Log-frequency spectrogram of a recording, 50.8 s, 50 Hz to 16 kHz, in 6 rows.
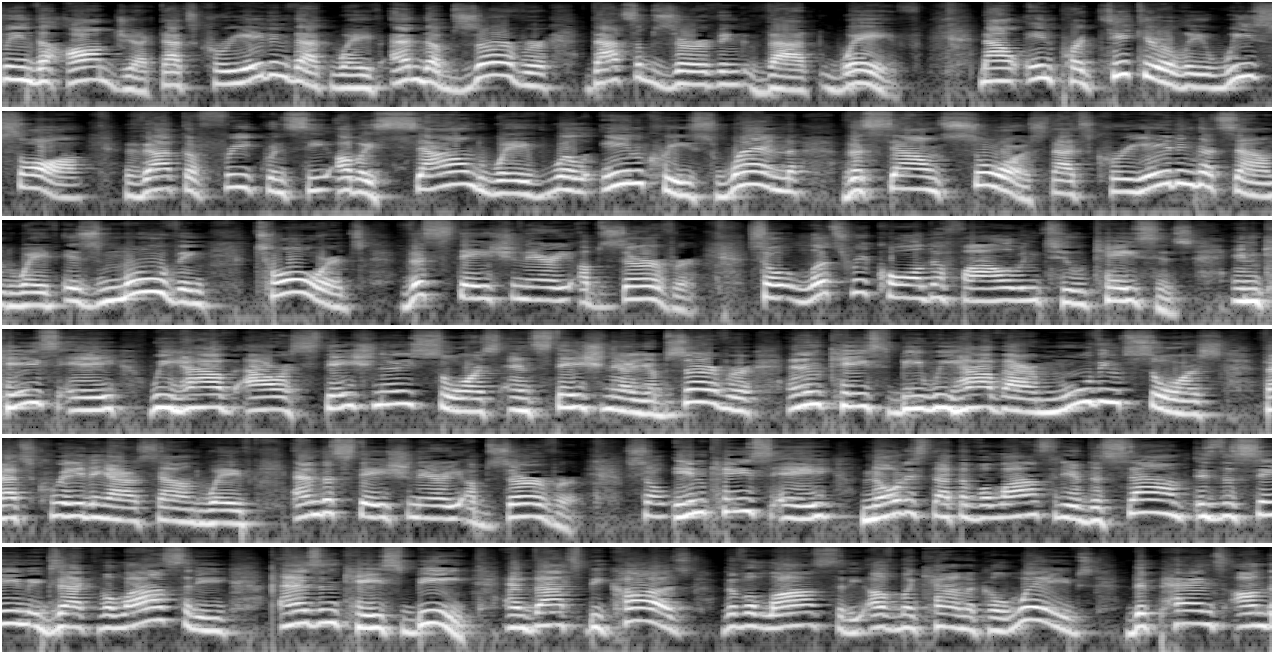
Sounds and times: Speech: 0:00.0 - 0:50.8.

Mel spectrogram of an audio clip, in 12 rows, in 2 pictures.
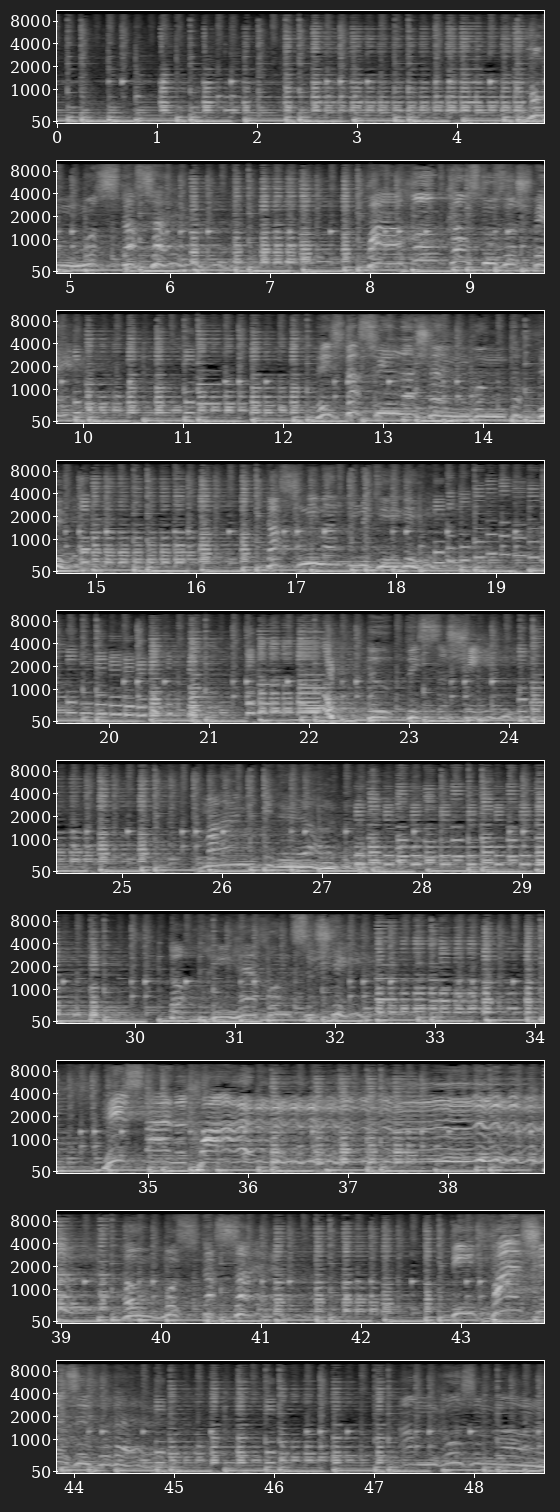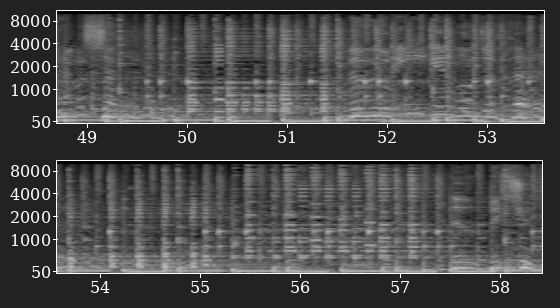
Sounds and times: Blues: 0:00.0 - 0:58.4.

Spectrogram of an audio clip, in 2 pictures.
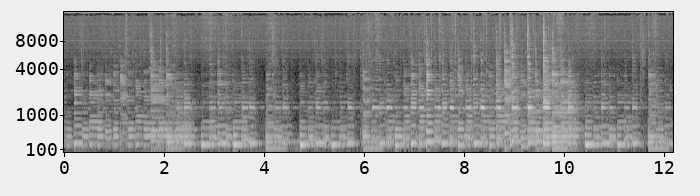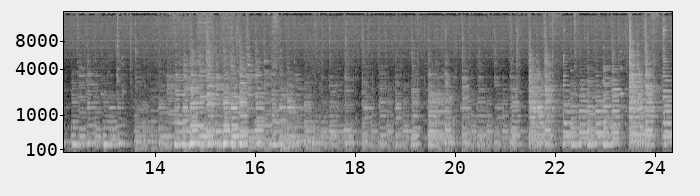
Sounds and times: Acoustic guitar: 0:00.0 - 0:24.3
Strum: 0:00.0 - 0:24.3.

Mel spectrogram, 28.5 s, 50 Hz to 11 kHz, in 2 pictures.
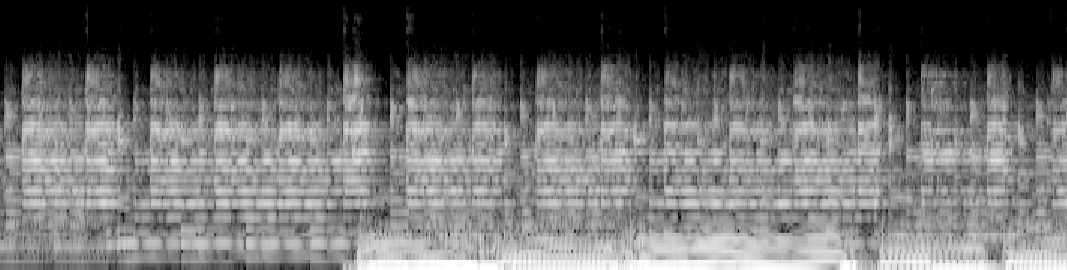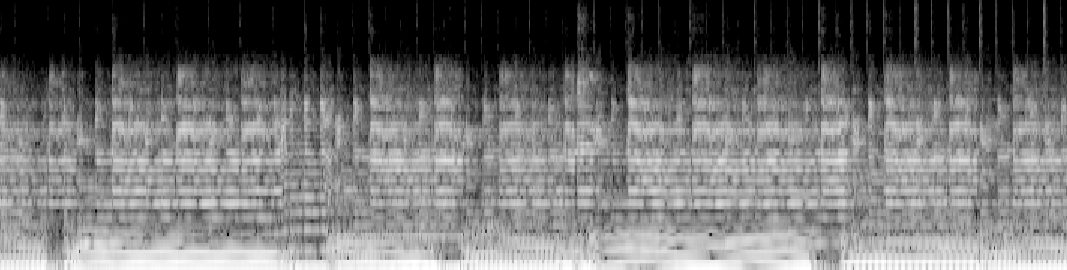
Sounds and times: Music: 0:00.0 - 0:28.4.

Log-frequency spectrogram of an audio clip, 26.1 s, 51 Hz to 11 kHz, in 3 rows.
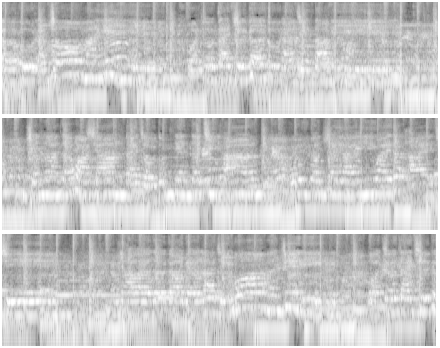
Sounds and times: Choir: 0:00.0 - 0:18.9, 0:19.6 - 0:26.1.

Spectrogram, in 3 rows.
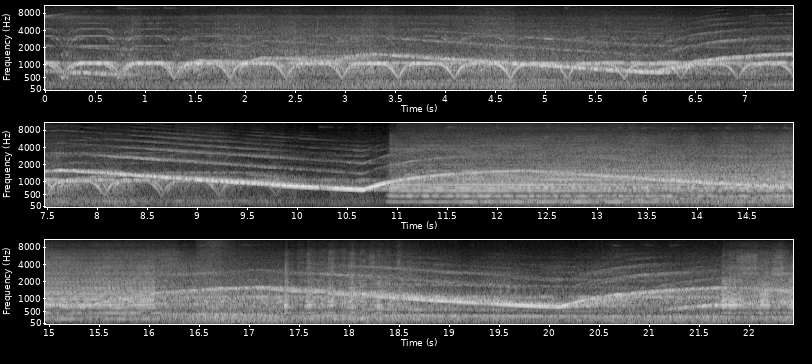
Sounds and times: Vehicle: 0:00.0 - 0:22.4.

